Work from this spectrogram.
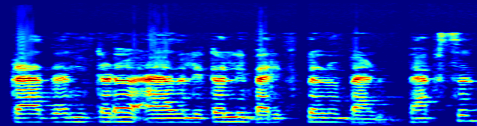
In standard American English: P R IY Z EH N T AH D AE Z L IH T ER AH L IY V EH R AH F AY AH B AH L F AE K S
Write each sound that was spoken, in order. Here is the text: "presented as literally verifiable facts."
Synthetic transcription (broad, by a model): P R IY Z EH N T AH D AE Z L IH T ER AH L IY B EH R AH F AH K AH L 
